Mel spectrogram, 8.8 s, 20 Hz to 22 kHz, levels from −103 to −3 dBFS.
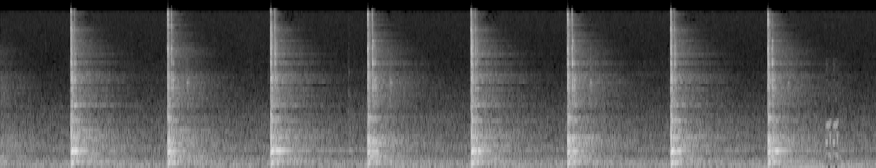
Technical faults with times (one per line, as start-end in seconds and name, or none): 8.24-8.39 repeated frames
